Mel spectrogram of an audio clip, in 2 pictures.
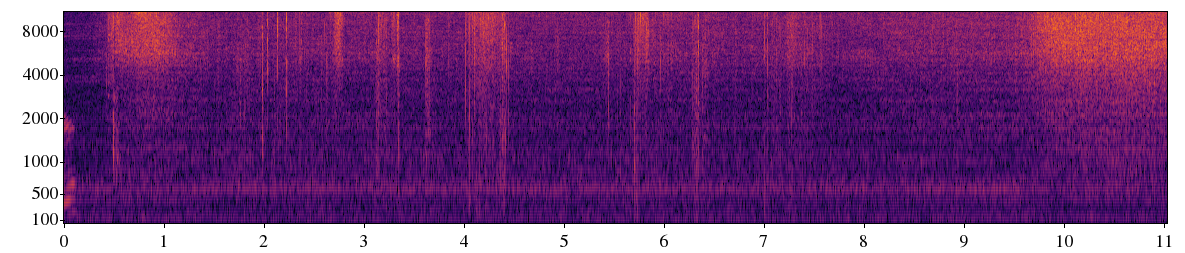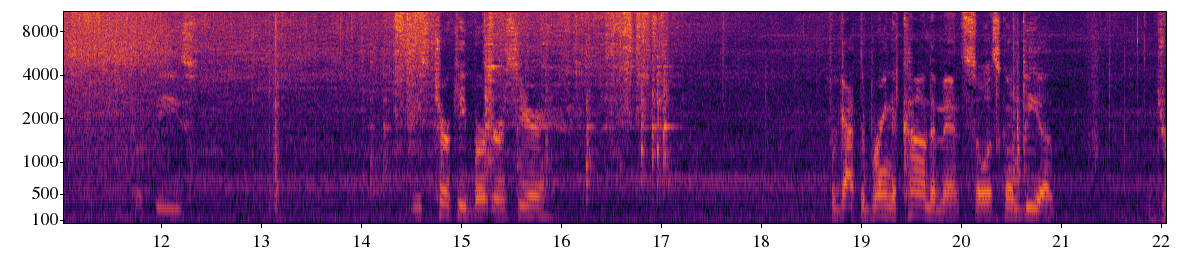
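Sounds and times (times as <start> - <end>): low hum: 21.0 - 22.0.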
